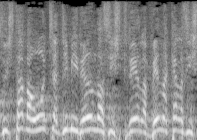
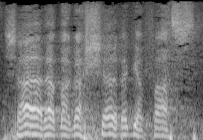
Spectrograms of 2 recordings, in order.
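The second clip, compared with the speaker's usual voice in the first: low, slow, softer glossolalia; speaking in tongues; 6 semitones lower, 7 dB quieter, slower than usual. Real, not acted. Preacher praying in tongues mid-testimony, speaking in tongues. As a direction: drop into slow, hushed prayer syllables.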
